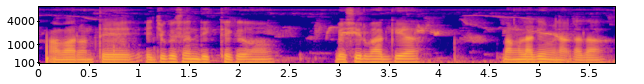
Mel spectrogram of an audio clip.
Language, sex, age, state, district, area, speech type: Santali, male, 18-30, West Bengal, Birbhum, rural, spontaneous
